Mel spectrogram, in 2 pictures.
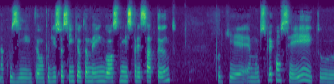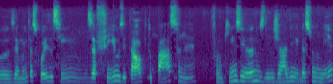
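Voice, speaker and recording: A woman talks in a normal speaking voice at medium pitch. Her pace is fairly slow and her intonation fairly even. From southern Brazil (Santa Catarina, Rio Grande do Sul). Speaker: chef. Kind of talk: interview.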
